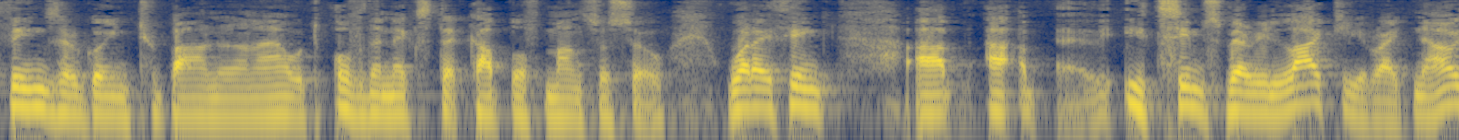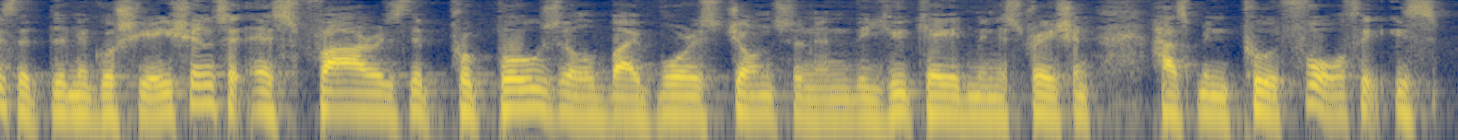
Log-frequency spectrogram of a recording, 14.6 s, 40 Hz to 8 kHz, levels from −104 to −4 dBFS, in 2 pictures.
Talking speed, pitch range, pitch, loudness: 195 wpm, 105-125 Hz, 115 Hz, -18 LUFS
